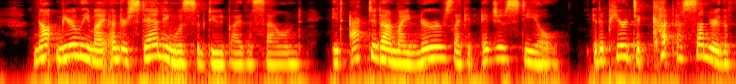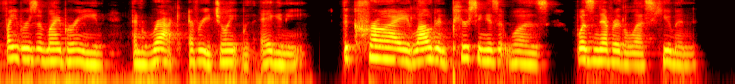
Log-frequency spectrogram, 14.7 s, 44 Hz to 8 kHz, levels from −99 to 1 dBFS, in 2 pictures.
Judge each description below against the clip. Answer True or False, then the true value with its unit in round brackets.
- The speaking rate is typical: True (190 wpm)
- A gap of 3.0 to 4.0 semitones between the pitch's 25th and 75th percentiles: False (4.4 semitones)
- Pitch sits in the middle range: True (180 Hz)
